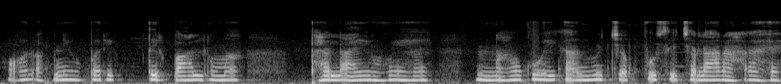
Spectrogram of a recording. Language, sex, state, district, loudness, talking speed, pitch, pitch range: Hindi, male, Uttar Pradesh, Varanasi, -16 LUFS, 140 wpm, 205 Hz, 200-215 Hz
